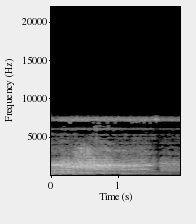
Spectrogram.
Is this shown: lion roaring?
yes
